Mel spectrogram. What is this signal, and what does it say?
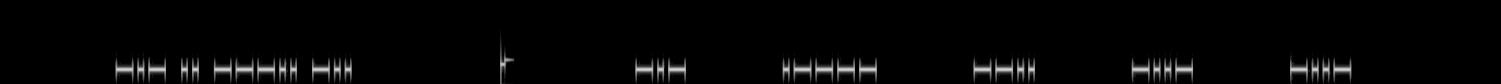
Morse code, heard as a keyed tone, about 23 wpm, spaced as for 11 wpm, 700 Hz. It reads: KI8D K1ZXX
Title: USA Call Signs - 6x Character Spacing - 22wpm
